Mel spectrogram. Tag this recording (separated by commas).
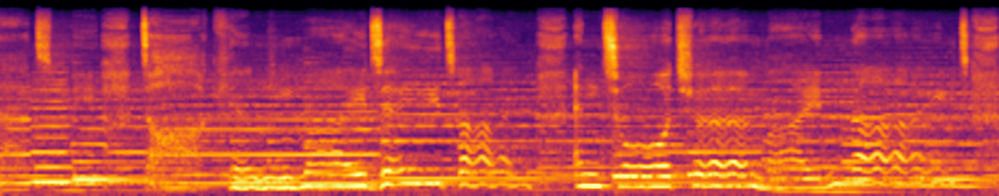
Male singing, Music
